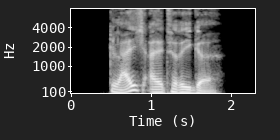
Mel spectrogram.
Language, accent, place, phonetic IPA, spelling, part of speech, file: German, Germany, Berlin, [ˈɡlaɪ̯çˌʔaltəʁɪɡə], gleichalterige, adjective, De-gleichalterige.ogg
- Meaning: inflection of gleichalterig: 1. strong/mixed nominative/accusative feminine singular 2. strong nominative/accusative plural 3. weak nominative all-gender singular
